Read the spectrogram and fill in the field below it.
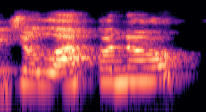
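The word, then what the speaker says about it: jalapeño: And jalapeno, I used to enunciate the J, but it's Yeah, just, I was going to say jalapeno.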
